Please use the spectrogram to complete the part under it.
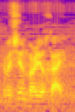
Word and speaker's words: Shimon Bar Yochai: Rabbi Shimon Bar Yochai.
